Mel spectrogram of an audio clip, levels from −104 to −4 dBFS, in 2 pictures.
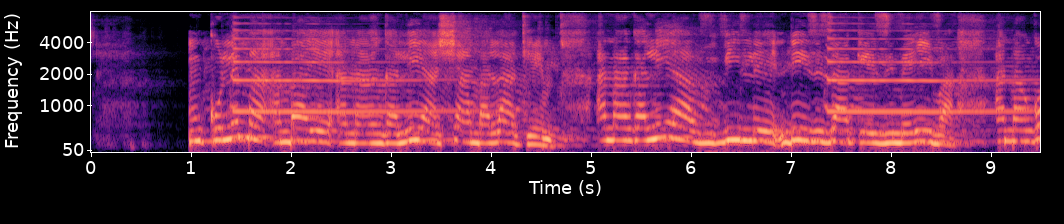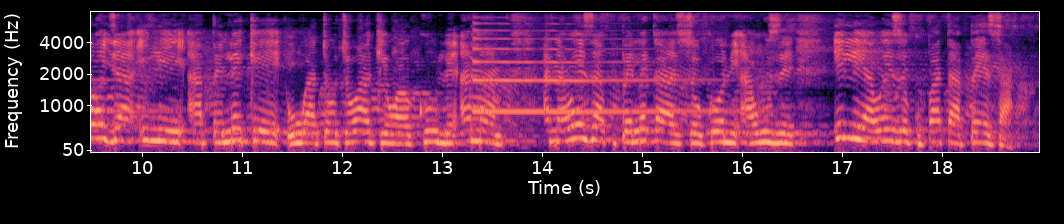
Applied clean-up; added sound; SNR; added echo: none; Trumpet; 12 dB; reverberation time 1.0 s.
